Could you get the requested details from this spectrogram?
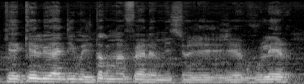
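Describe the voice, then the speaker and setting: This preacher's voice is lowish, steady and a little mellow, moving briskly through a sermon in a Central African French accent despite his head cold. He repeats key phrases emphatically and often says amen and alleluia, with faint music behind him.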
